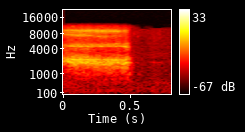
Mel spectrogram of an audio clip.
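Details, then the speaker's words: Imitated inspiratory lung crackles in a teaching example on ARDS and a less compliant lung on a ventilator: a brief high-pitched crackling rustle representing fluid in the alveoli. "crackles are the sound that fluid makes when you listen so if you inhale and you hear this"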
